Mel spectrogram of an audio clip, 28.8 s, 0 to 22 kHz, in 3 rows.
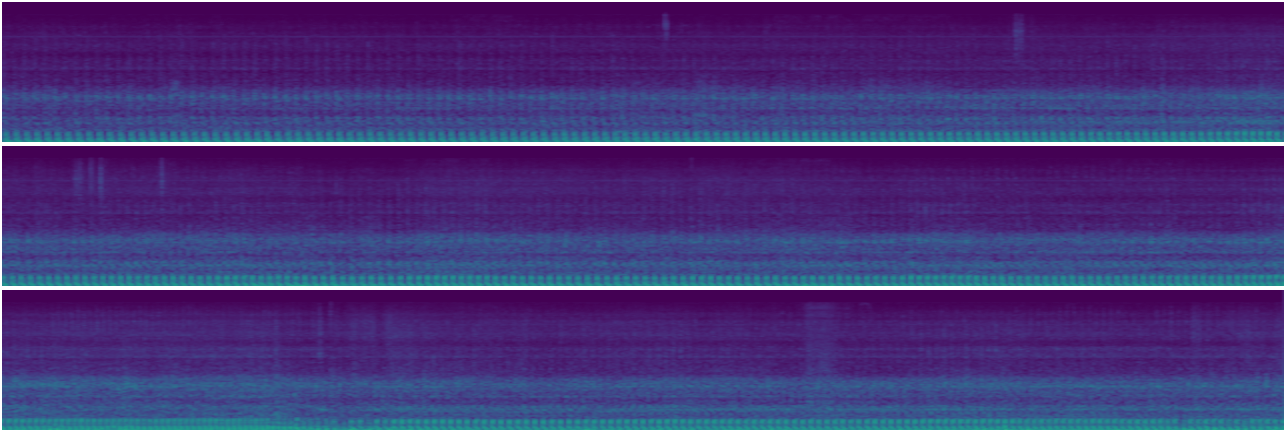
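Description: KTM 690's single-cylinder four-stroke engine running as the motorcycle rides slowly along a muddy, rutted track. The engine note picks up about two-thirds of the way through, with a brief dip shortly after.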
